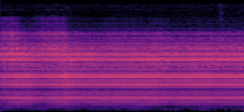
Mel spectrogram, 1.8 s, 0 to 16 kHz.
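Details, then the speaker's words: Firestone All American 5-tube radio during cleanup: a steady, harsh buzz with a rich stack of overtones. Owner suspects the buzz is being picked up from the variac into the antenna; the across-the-line cap appears to have been removed. Not confirmed. "I wonder if that buzz is being picked up from the varak into the antenna"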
